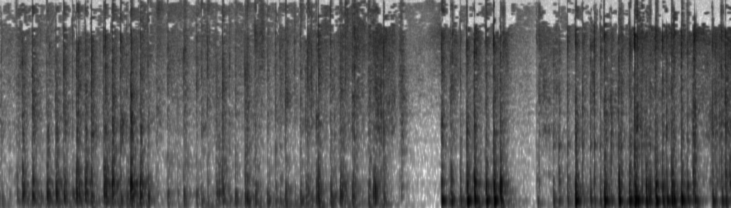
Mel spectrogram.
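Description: Fingertips of both hands tap and drum on the top surface of a large, closed cardboard microphone box. They make rapid, dull, hollow thuds with a low resonant tone and almost no ring. The drumming runs in bursts, with a brief pause near the middle and a short gap before the last, stronger stretch.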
